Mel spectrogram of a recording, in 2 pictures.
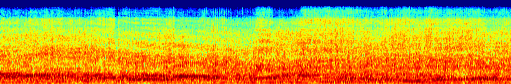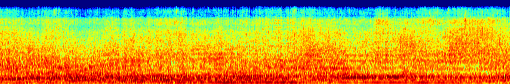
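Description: Several car engines roar and rev loudly outdoors.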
